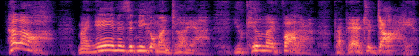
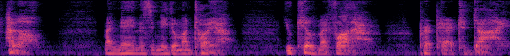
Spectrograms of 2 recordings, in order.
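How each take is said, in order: First: Much higher and louder, a ringing challenge; loud defiant vow. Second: Quiet vow. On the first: Inigo, regaining strength, loudly challenges his father's killer. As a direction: rise up and hurl it at him. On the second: Wounded Inigo repeats his vow softly to the killer. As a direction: barely hold yourself up and breathe the threat. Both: Acted.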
